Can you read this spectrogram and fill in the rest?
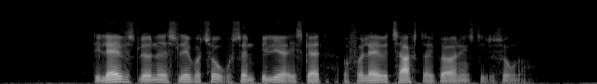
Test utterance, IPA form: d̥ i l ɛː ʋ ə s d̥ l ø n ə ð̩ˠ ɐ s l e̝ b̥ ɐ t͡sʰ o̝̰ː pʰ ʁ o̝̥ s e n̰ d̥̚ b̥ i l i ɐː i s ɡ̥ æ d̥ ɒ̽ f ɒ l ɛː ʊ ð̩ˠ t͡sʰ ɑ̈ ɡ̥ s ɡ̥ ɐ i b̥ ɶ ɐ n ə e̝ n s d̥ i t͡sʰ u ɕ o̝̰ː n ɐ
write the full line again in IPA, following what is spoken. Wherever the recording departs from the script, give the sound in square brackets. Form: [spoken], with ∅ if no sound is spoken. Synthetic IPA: d̥ i l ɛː ʋ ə s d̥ l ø n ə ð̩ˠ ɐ s l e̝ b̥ ɐ t͡sʰ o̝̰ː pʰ ʁ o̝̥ s e n̰ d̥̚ b̥ i l i ɐː i s ɡ̥ æ d̥ ɒ̽ f ɒ l ɛː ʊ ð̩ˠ t͡sʰ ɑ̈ ɡ̥ s [d̥] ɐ i b̥ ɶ ɐ n ə e̝ n s d̥ i t͡sʰ u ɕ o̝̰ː n ɐ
